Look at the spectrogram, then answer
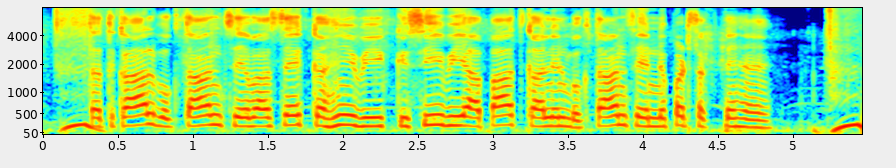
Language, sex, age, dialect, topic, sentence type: Hindi, male, 18-24, Awadhi Bundeli, banking, statement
